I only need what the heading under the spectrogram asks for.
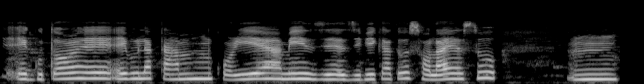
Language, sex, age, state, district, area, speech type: Assamese, female, 30-45, Assam, Dibrugarh, rural, spontaneous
